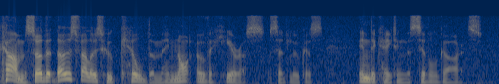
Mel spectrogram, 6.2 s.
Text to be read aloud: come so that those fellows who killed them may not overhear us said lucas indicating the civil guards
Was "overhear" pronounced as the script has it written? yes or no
yes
